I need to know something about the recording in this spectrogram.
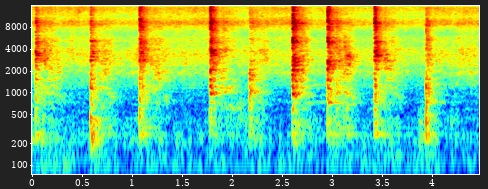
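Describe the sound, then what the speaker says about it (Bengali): Papaya, potato and small shrimp curry with salt and turmeric fries in a pan, a steady sizzle broken by about eight sharp scraping strokes of a spoon, close and fairly loud, with no voices. "দিয়ে আমি বেশ একটু ভাজা ভাজা করে নেব"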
